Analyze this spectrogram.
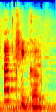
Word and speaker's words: Hachiko: I think that's how you pronounce it, Hachiko, right? Yeah, so Okay. Yeah, Hachiko. It rhymes with pachinko.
